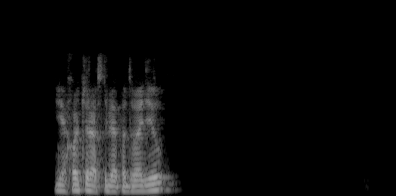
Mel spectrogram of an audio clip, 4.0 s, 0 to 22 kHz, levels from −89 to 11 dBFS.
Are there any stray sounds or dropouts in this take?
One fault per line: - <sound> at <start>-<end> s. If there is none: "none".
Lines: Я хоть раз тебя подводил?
none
